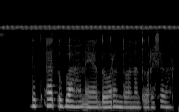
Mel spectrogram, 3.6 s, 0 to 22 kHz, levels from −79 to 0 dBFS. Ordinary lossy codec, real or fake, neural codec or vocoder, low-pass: none; real; none; 10.8 kHz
